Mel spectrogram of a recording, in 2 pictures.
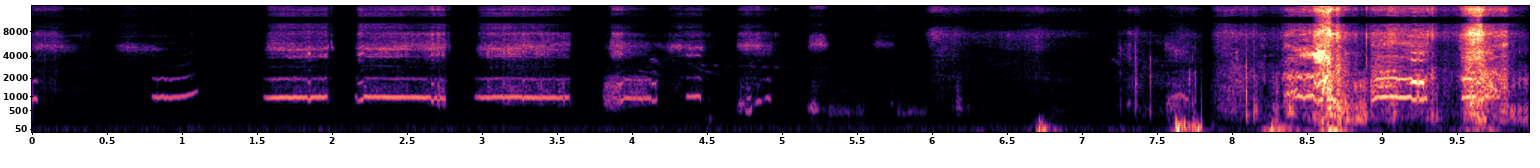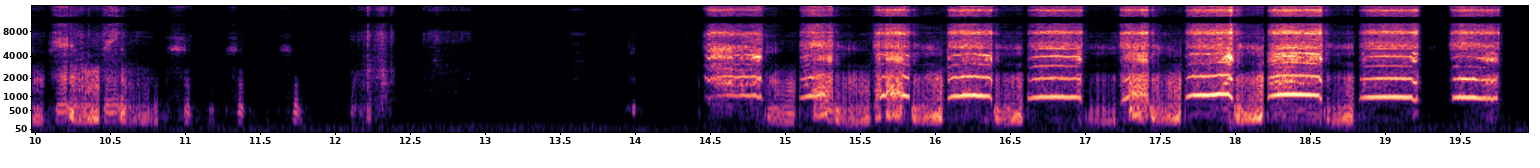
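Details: Recorded live at Na Lao, Nong Khu Phai, a caged lesser bandicoot rat calls to other rats from its trap. A few raspy squeals give way to noisy scuffling and clatter, then a dense run of harsh, rapidly repeated cries.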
